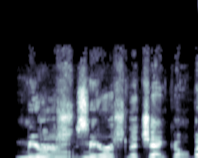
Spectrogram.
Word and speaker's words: Miroshnichenko: How do you pronounce his last name? – Miroshnichenko. But everybody calls him Miro. – Miroshnichenko, right.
